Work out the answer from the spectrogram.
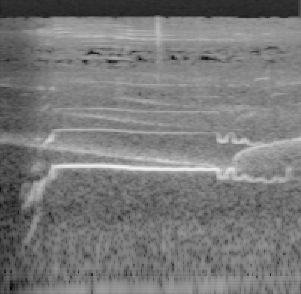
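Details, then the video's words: A nine-month-old male Cairn Terrier howls in answer to sirens, sliding up into a long, steady, mournful note. "The Funny Cairn Terrier Who Howls At Sirens"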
